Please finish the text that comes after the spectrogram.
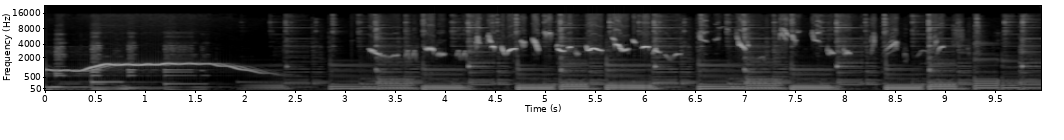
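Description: birds chirping

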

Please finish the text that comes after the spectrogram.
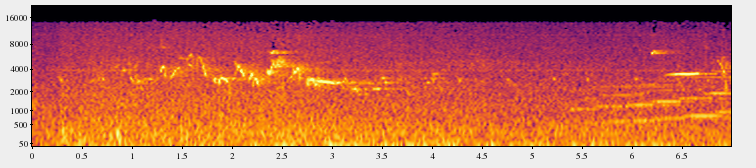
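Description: birds chirping

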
